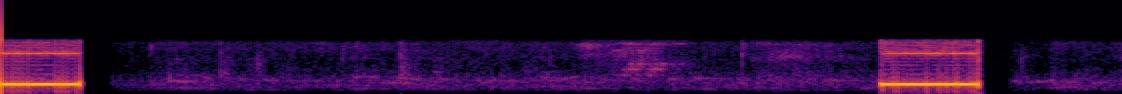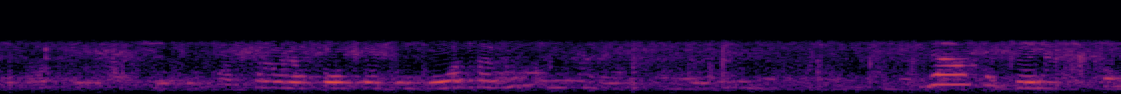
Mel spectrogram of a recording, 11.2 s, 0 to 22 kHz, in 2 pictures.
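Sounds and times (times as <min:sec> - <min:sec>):
short steady telephone beeps of a call not going through: 0:00.0 - 0:00.4, 0:04.4 - 0:04.9.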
